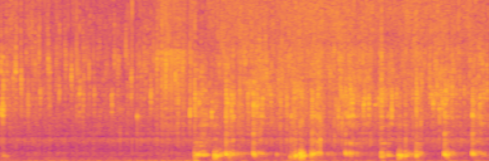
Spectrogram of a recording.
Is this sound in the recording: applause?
no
